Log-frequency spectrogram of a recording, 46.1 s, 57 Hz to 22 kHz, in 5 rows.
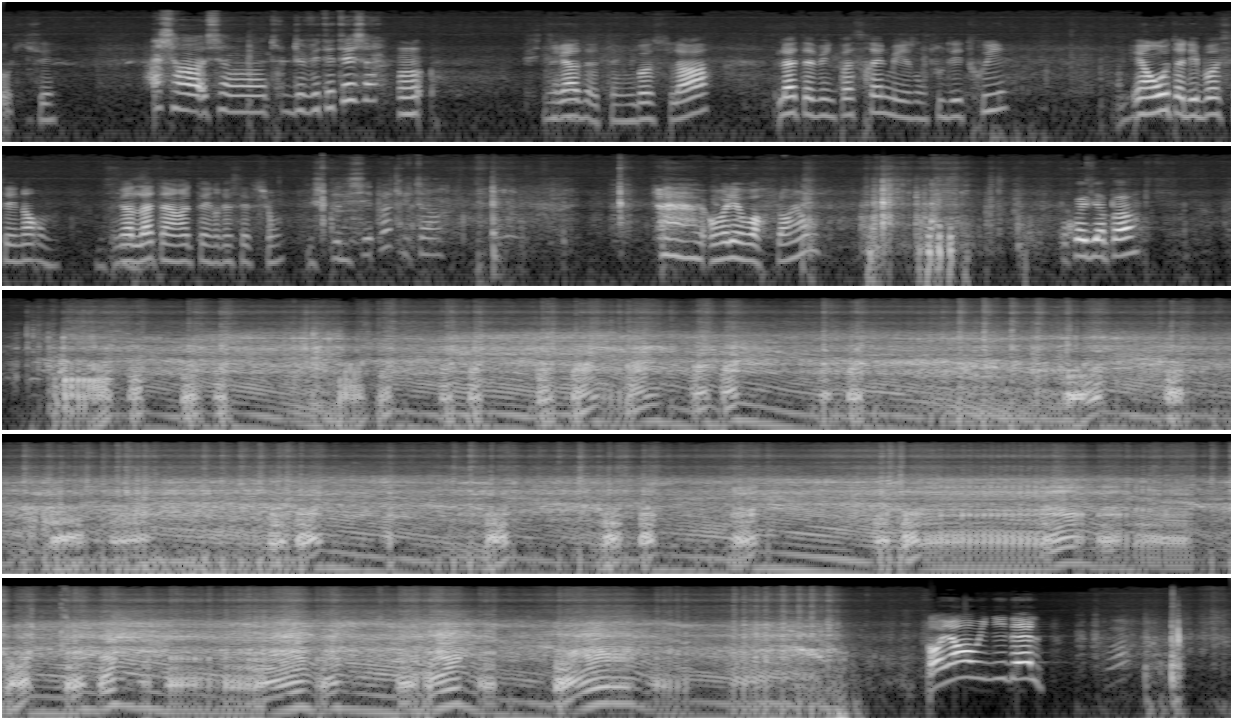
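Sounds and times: dirt bike engine revving: 18.7 - 43.3.

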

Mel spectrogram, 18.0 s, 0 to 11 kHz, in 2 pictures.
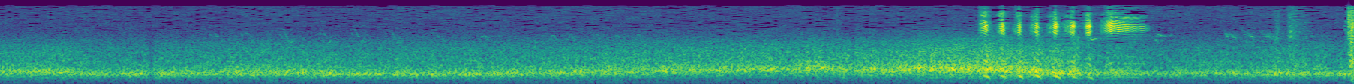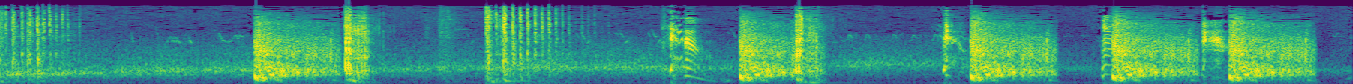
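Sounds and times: cartoon bangs: 14.0 - 14.6.

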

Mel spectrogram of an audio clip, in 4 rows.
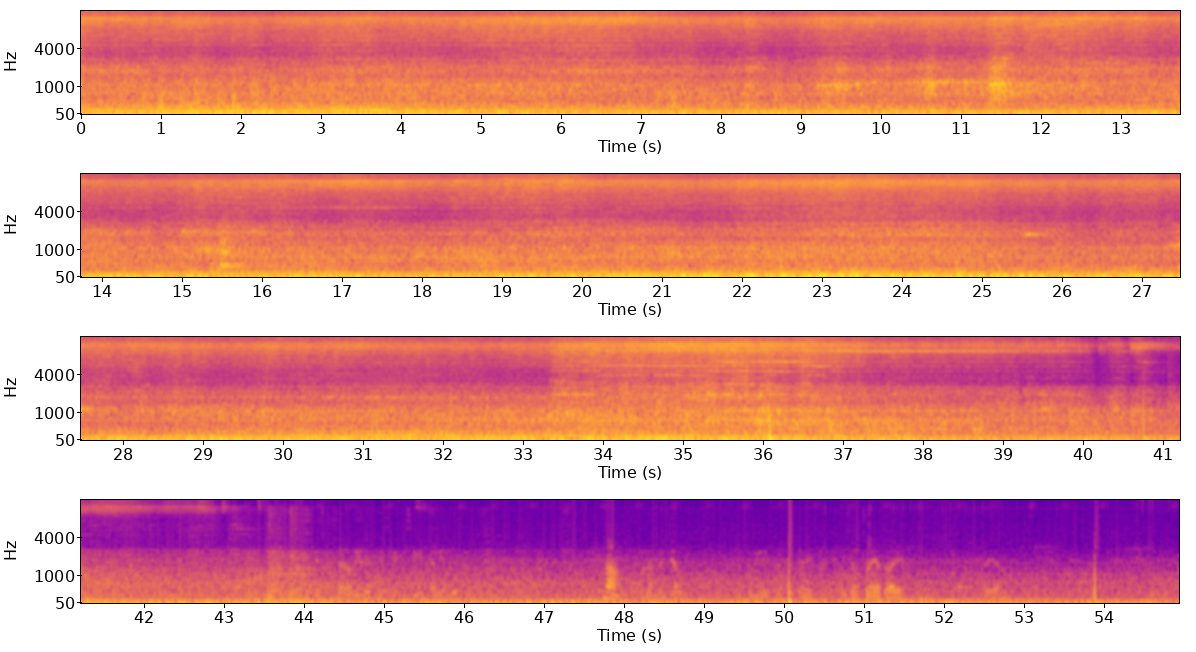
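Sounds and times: train wheels rumbling on rails: 0.0 - 52.5
high wheel squeal: 8.3 - 13.3, 14.2 - 20.1, 25.4 - 26.0, 27.0 - 28.7, 33.3 - 40.8.

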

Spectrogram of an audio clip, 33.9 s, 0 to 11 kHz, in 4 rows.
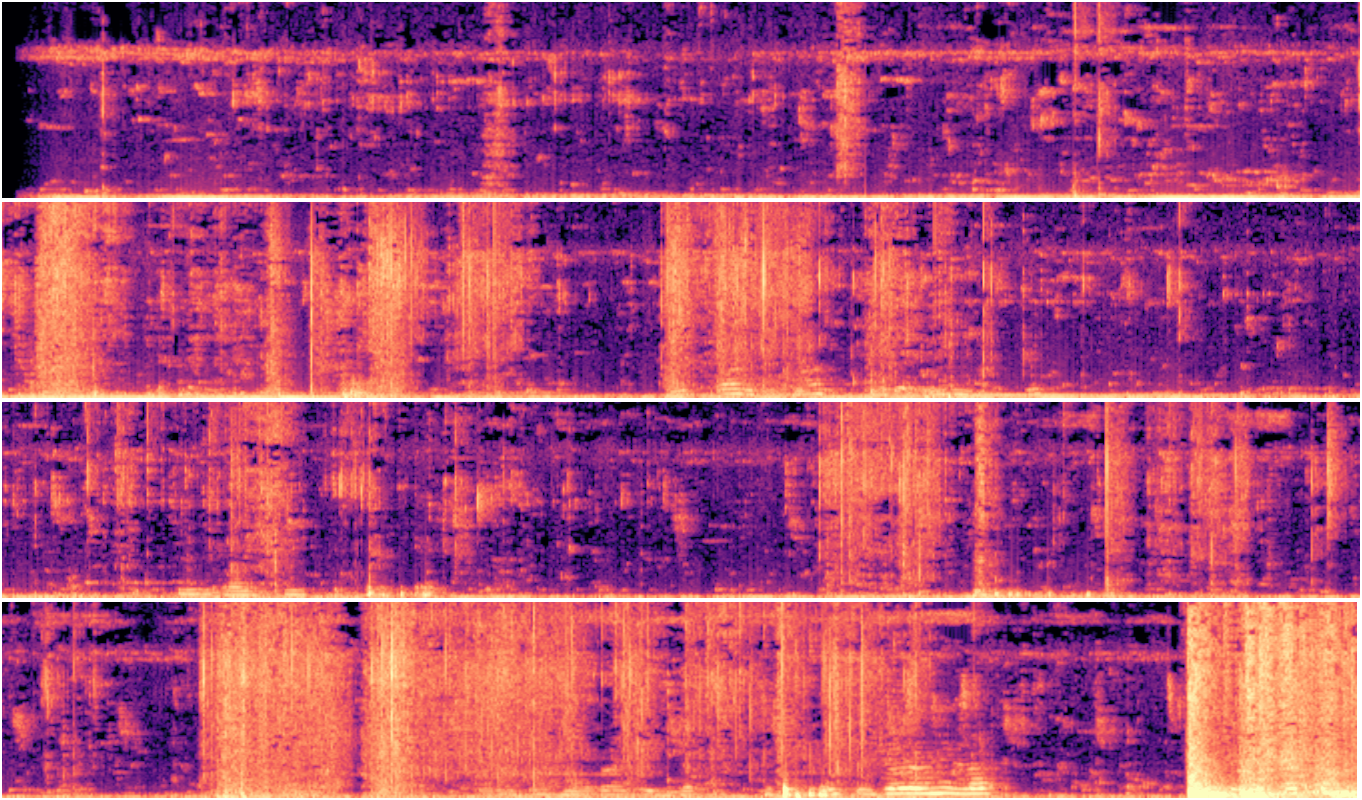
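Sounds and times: steady low hum: 0.2 - 32.9
rustling of straw nest: 8.4 - 15.2, 21.9 - 31.6.

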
